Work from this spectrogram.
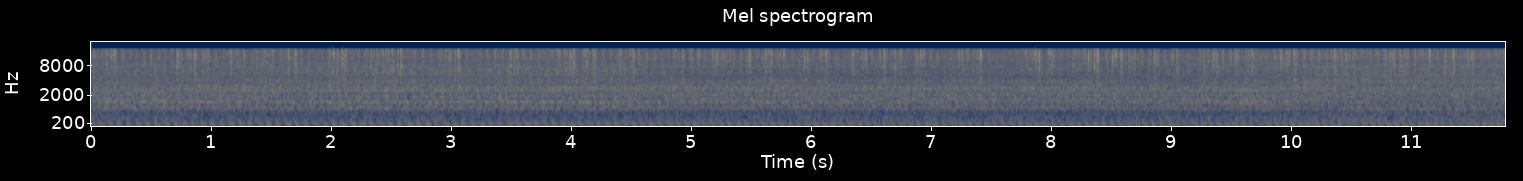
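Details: Toyota 22RE 4Runner, just bought, filled with 5W-30, cold start and rev: light uneven ticking rattle over steady hum at cold idle; owner suspects timing chain and/or rod knock, unconfirmed.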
